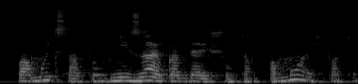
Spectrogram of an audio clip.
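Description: A somewhat breathy woman speaks at a fairly slow pace with ordinary pitch variation. Light background noise is audible. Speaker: home vlogger. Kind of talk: casual vlog chat. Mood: unwell, chatty, a bit weary. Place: home room. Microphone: phone near.

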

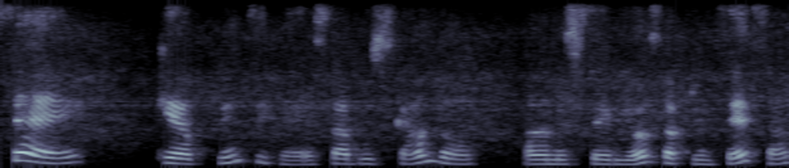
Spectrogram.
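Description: The words are read out in a natural voice. That manner holds from start to finish.

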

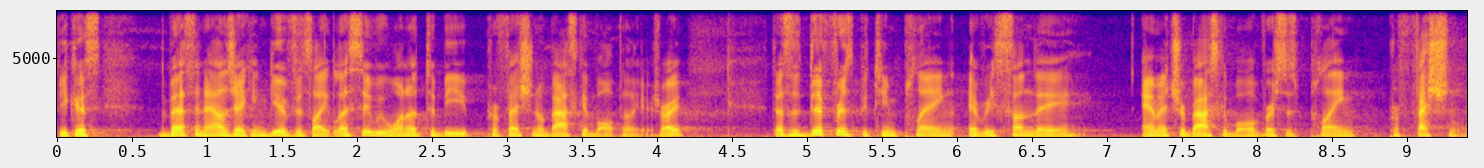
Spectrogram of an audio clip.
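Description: A man with an energetic tone and a fairly high pitch, ordinary pitch variation, at a very fast pace. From Malaysia. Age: 20s. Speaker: sales team consultant and entrepreneur. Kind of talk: interview.

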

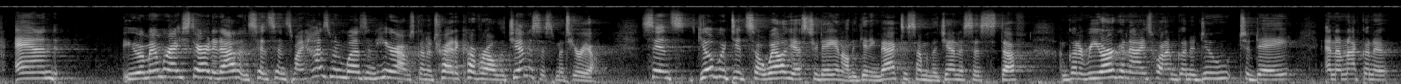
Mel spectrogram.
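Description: Over light background noise, a woman speaks very fast in a raised, projected voice with lively intonation. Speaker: conference speaker. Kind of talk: lecture. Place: hall. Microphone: lapel.

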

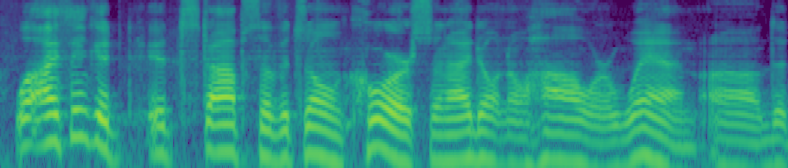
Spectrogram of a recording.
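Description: Dry with no echo, a man's dark, mellow voice proceeds at a moderate pace. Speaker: former newspaper editor, guest. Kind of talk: interview answer. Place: studio. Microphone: lapel.

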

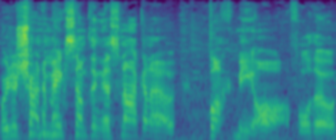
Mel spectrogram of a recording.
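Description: Faint music sits behind a man whose voice sounds dry, with no echo. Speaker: motorcycle builder vlogger. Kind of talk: casual moto vlog commentary. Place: motorbike. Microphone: helmet.

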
